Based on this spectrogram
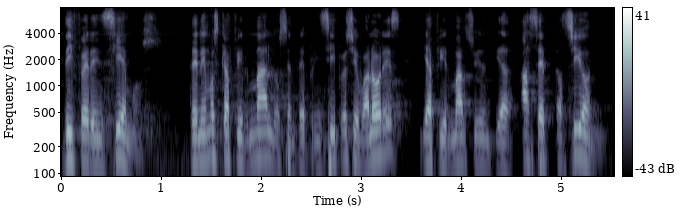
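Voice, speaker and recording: A man's voice: medium pitch, fairly even intonation, fairly quick, a bit bright. A man with a Colombian Spanish accent preaching a sermon as pastor, calling out to the congregation and acting out quoted parents. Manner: preaching with call-and-response to the congregation; acts out quoted parents in shifting voices. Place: church. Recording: dull lo-fi sermon recording.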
